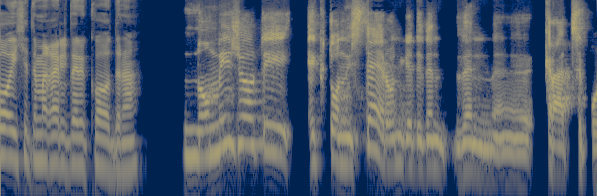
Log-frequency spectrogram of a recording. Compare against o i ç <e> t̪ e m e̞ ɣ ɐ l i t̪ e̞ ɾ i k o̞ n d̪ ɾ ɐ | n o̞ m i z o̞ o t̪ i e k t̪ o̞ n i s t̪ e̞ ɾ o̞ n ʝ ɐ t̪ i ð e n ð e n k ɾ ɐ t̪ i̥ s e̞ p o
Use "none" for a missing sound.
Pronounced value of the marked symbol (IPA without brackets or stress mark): e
